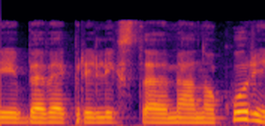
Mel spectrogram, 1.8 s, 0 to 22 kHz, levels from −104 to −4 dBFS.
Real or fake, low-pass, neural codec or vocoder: real; 10.8 kHz; none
